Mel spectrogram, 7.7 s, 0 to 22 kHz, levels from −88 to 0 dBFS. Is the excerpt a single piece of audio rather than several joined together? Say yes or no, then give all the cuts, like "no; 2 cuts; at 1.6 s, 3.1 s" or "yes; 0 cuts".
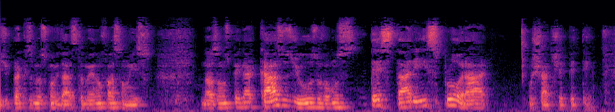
no; 1 cut; at 4.6 s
